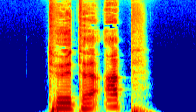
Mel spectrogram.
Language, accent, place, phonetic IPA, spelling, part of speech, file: German, Germany, Berlin, [ˌtøːtə ˈap], töte ab, verb, De-töte ab.ogg
- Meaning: inflection of abtöten: 1. first-person singular present 2. first/third-person singular subjunctive I 3. singular imperative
